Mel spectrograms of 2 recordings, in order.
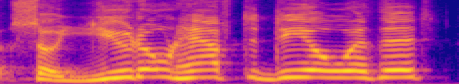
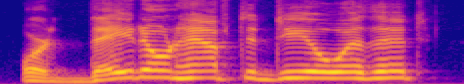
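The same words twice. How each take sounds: First: Contrastive weight on "you", pitch held high after; rising question that singles out "you"; stress on YOU. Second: Contrastive weight on "they", pointed question; questioning alternative that singles out "they"; stress on THEY. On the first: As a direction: lean on "you" as a pointed question. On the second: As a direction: lean on "they" as the other option. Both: Real, not acted. Rhetorical question contrasting you and they.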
